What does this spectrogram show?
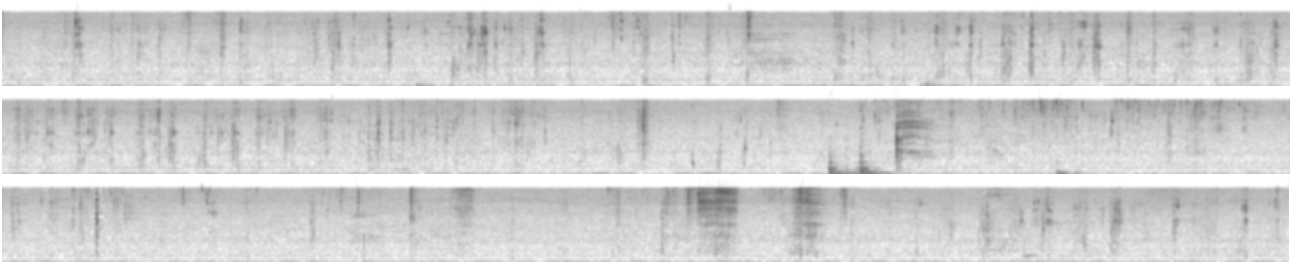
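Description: Close-miked eating: a person chewing bean-sprout rice with pork belly, with small mouth smacks and spoon clicks throughout. One loud thump about halfway through, and a few sharper clicks near the end.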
